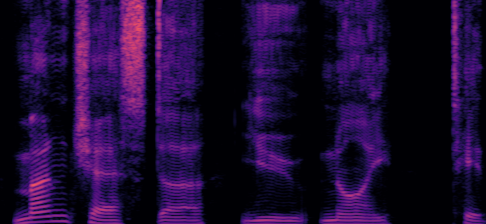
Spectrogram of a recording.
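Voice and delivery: Manchester United drawn out very slowly, each of its syllables spelt out; slow, every syllable. Shown as a demonstration. Host showing the six syllables, very slow. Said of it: "That is six syllables".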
